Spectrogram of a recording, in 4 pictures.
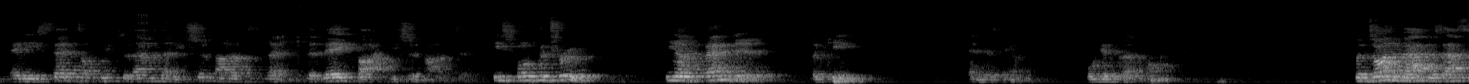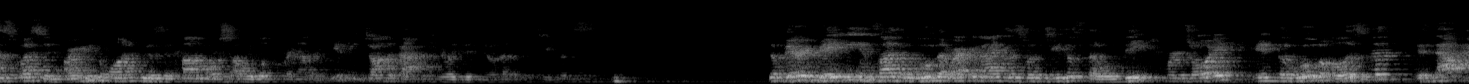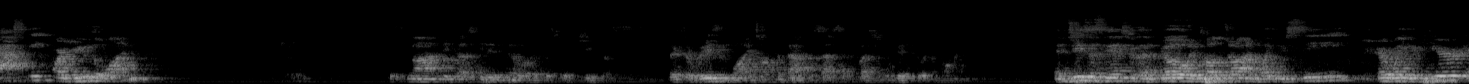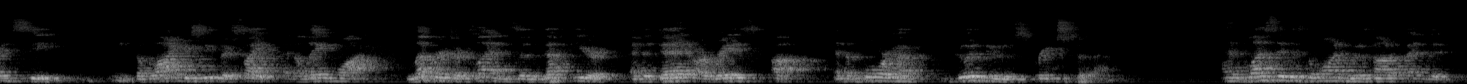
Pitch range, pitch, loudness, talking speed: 125-180 Hz, 145 Hz, -31 LUFS, 185 wpm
